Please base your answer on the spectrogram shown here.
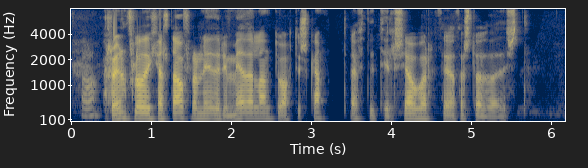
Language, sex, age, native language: Icelandic, male, 50-59, Icelandic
